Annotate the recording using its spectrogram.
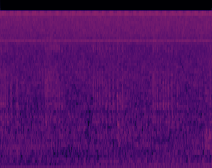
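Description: Faint, steady low electrical hum with background hiss: room tone with no distinct event.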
